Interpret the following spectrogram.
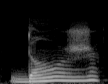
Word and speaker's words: dangereux: Dangereux, final X not pronounced, and then don't really pronounce this E here, okay, so you get dangereux. Mort, final T not pronounced, O-R, or, mort.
